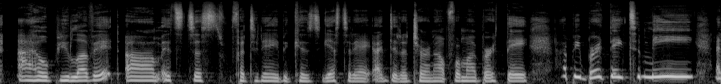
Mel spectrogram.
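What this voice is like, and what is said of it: Raspy voice. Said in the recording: “my voice sounds really raspy.”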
